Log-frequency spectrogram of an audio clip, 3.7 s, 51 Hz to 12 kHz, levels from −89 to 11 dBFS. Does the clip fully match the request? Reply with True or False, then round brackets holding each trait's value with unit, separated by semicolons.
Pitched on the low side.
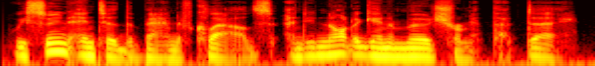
True (115 Hz)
